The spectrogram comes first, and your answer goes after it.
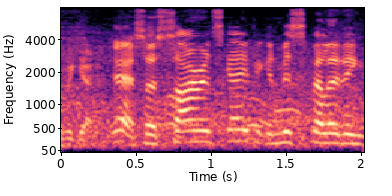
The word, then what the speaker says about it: Syrinscape: how to spell it, it's spelled S-Y-R-I-N-scape. It's in the singing sirens, singing the sailors onto the shore with their beautiful songs.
